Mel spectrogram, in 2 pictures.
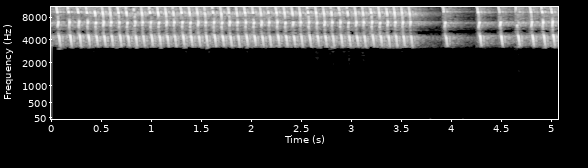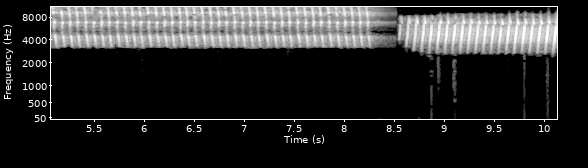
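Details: Sunbird in full song, recorded as a training track for songbirds: very high, thin trills of rapid repeated notes, about three per second, running long and steady, a short break, then a denser buzzier trill at the end.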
